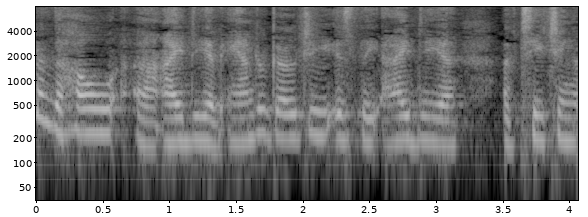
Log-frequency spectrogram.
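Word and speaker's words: andragogy: okay is this a new word to you Andre GOI I want you to say it with me Andre GOI okay let's spell it a n d r a g o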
